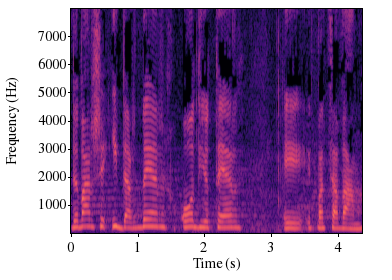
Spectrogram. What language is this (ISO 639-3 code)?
heb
